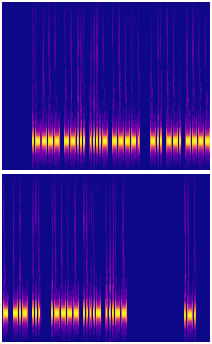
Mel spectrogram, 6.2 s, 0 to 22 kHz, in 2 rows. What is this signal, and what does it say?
Morse code, heard as a keyed tone, about 48 wpm, 700 Hz. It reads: 1749 DG0KS 143 R
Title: Worked All Europe DX Contest - QTC Exchange - 50wpm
